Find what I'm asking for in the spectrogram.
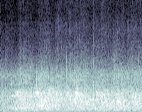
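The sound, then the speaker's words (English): Applause from a crowd, a dense, even wash of clapping that stays at steady moderate loudness throughout with no clear pauses. “Will you guys give them a round of applause?”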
